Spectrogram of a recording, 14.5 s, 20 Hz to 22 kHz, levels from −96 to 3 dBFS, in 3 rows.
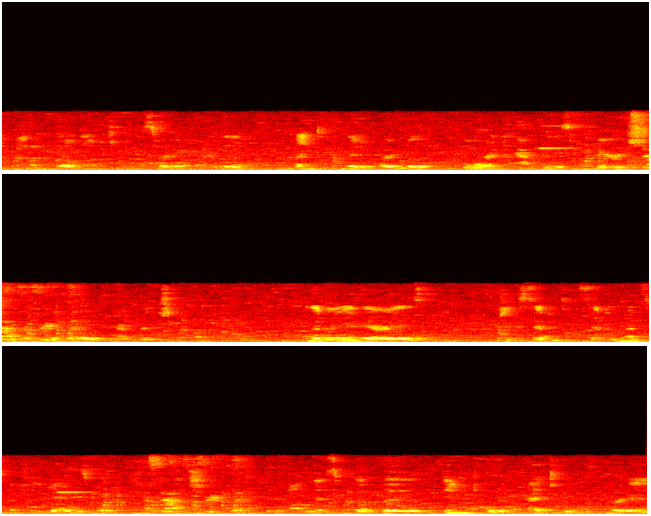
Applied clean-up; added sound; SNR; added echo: classical method WPE with log-MMSE.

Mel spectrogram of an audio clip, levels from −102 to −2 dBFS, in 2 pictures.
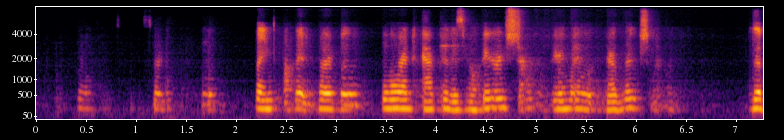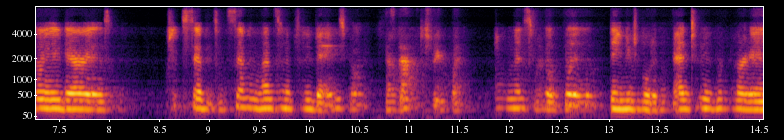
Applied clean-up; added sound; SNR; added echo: neural mask model DeepFilterNet 3.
